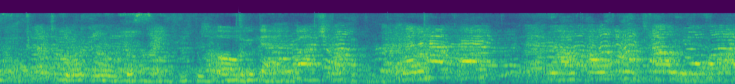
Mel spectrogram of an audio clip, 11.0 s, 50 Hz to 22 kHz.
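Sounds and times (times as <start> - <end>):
young children's voices: 0.0 - 11.0.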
